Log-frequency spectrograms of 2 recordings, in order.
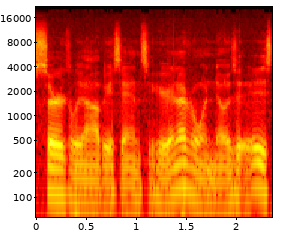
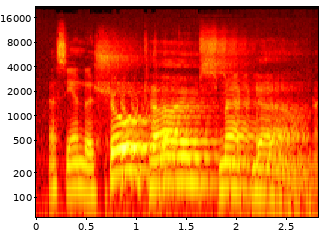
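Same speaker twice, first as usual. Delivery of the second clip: slow, louder, drawn-out show-title announcement; announcer voice; 4 semitones higher, 6 dB louder, slower than usual. Acted. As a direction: boom the title like a wrestling announcer. Closing the show's segment.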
